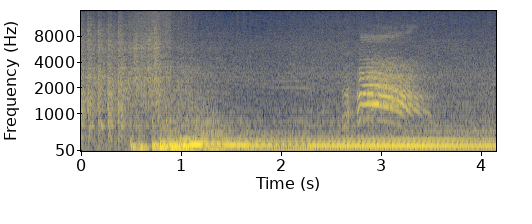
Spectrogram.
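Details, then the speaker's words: Nissan VQ V6 in a drift project car, started again after reconnecting the battery terminals: starter churns about a second, then it catches cleanly into an even, steady idle. Normal engine start. "My VQ starts and runs great. Our steering works. It sounds amazing."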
